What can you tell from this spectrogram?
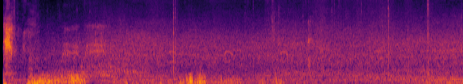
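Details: Three San'in Shiba Inu puppy siblings playing together in a farm field; a short sharp yelp opens, followed by low scuffling and rustling as the puppies tumble about outdoors.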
